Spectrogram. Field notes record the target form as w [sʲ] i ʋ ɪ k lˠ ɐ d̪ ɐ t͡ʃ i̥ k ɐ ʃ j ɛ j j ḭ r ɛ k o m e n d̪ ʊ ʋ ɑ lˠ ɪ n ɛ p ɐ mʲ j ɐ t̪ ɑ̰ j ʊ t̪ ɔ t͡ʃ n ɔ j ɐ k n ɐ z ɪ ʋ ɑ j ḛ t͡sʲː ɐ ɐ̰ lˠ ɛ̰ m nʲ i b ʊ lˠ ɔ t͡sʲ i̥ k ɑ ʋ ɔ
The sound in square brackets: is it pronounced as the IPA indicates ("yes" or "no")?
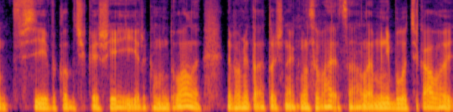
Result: yes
